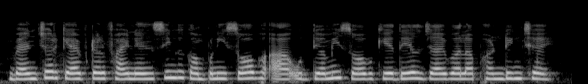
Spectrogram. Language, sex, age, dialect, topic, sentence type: Maithili, female, 41-45, Bajjika, banking, statement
